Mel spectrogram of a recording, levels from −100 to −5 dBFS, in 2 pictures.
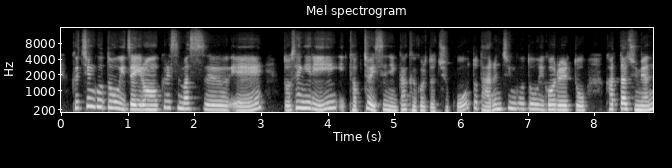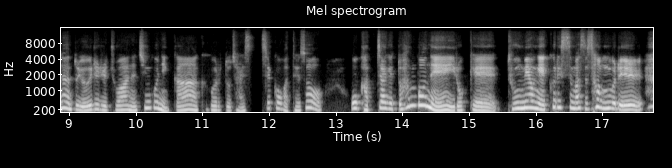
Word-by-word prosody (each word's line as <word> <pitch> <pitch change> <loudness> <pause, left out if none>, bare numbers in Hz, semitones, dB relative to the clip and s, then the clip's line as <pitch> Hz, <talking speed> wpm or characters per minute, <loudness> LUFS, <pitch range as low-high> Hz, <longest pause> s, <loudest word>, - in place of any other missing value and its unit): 그 270 -1 -4
친구도 295 -4 0
이제 210 -1 +3
이런 200 0 +3
크리스마스에 235 - -1 0.3
또 180 0 -2
생일이 255 -1 +1
이 - - -13
겹쳐 180 +7 -2
있으니까 190 0 -2
그걸 175 -3 -3
또 150 -3 -6
주고 155 - -6
또 260 - -5
다른 190 +4 -1
친구도 225 -2 -3
이거를 195 -1 +1
또 180 -1 -2 0.3
갖다주면은 215 +1 +1
또 190 -3 -2
요리를 180 +1 0
좋아하는 185 -2 -1
친구니까 200 - -1
그거를 180 -3 -6
또 160 - -7
잘 155 -1 -8
쓰 - - -15
쓸 250 0 -10
것 250 -1 -4
같아서 175 - -4 0.4
어 250 +1 +1
갑자기 235 +4 -2
또 215 - -2
1 340 +10 -1
번에 225 - +6
이렇게 170 -3 0
2 250 +2 +1
명의 260 -7 +5
크리스마스 275 -4 -1
선물을 230 - +3
205 Hz, 295 characters per minute, -23 LUFS, 180-255 Hz, 0.4 s, 번에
